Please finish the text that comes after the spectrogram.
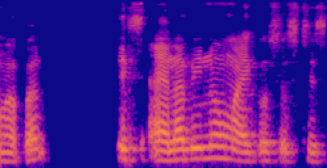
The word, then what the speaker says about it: Anabaena: एनाबीना spelling ये है, ANABAENA, एनाबीना। और एक होती है माइक्रोसिस्टिस, माइक्रोसिस्टिस।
